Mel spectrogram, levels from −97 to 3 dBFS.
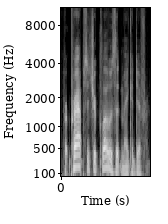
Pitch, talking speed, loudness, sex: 120 Hz, 270 wpm, -19 LUFS, male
